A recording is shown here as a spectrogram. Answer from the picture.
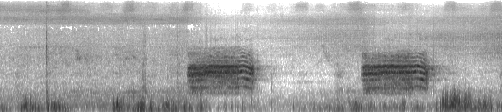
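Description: Two recorded velociraptor calls, each over a second long with a wavering end, played by the dinosaur costume's built-in sound system. Softer low thuds come before and after the calls.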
